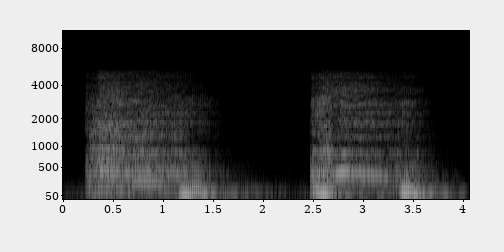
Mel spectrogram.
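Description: A lion roars twice, two deep, loud, rumbling bursts separated by a short pause, with no talking.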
